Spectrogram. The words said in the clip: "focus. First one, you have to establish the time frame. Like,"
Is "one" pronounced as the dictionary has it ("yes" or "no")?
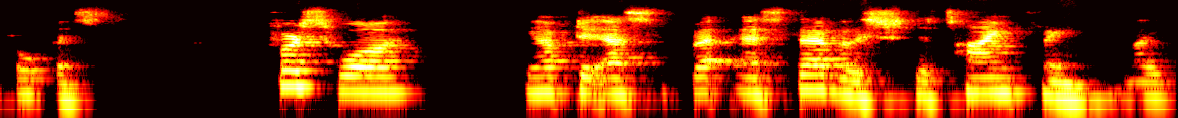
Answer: no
